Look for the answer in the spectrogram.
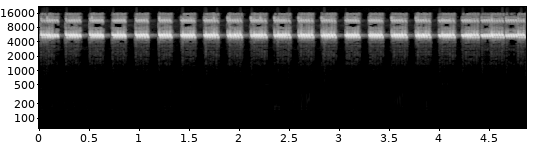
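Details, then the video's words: Close, shrill stridulation from two crickets: short high chirps beating steadily about four times each second, the last pulses running together into a continuous trill, no other sounds. "Two Crickets Chirp Sounds"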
